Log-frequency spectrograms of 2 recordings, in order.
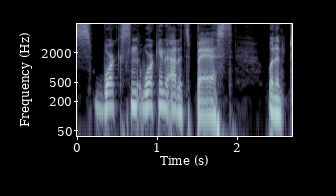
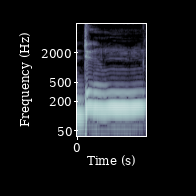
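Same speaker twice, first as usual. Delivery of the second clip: "Doom" louder and higher; mock booming voice, second try; 5 semitones higher, 6 dB louder than usual. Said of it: "No, I can't do him".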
